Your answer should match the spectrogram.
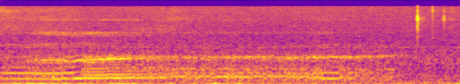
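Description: A faint, drawn-out hummed voice, a thinking "hmm", that trails off near the end.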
